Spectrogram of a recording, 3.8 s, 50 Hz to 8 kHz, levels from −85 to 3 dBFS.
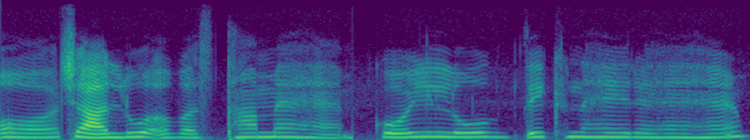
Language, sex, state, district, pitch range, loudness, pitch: Hindi, female, Bihar, Bhagalpur, 220-245 Hz, -22 LUFS, 235 Hz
